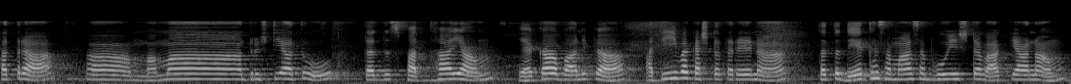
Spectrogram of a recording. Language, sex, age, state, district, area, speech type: Sanskrit, female, 45-60, Andhra Pradesh, East Godavari, urban, spontaneous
